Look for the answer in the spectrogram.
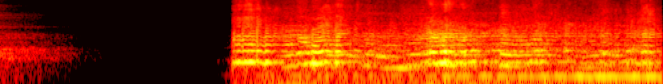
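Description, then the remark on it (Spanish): After about two seconds of silence, a fly's wings start buzzing, a steady droning hum with harmonic overtones that swells slightly and holds to the end. “Las moscas son mudas y sin embargo, con sus alas producen lo que podríamos llamar su voz.”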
